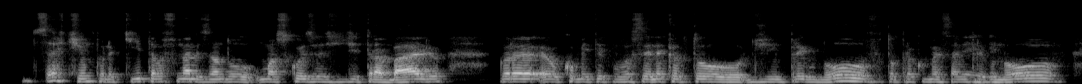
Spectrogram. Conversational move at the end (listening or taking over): listening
